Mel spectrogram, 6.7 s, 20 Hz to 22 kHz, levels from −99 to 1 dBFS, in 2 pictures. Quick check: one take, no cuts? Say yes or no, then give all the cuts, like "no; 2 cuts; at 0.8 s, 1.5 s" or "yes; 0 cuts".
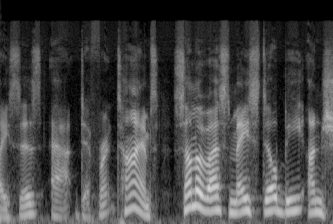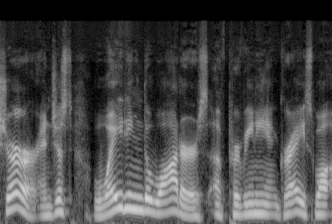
yes; 0 cuts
